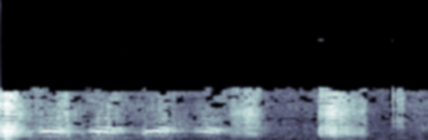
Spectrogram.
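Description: Crow cawing, a quick series of short calls in the first two seconds, followed by a brief scraping noise about three seconds in.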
